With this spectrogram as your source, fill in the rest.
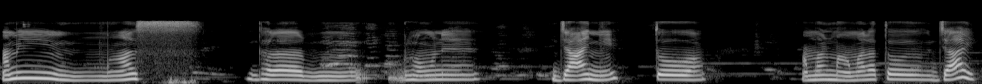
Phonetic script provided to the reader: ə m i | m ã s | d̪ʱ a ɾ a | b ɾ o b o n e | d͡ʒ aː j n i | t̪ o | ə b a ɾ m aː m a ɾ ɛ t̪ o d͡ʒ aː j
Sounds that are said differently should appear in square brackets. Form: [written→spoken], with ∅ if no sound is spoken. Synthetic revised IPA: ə m i | m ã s | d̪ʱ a ɾ a | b ɾ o [b→m] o n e | d͡ʒ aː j n i | t̪ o | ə [b→m] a ɾ m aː m a ɾ [ɛ→a] t̪ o d͡ʒ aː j

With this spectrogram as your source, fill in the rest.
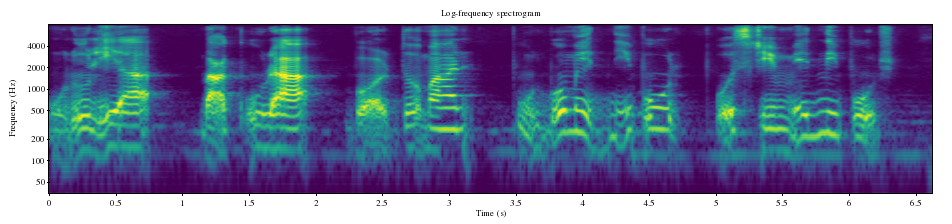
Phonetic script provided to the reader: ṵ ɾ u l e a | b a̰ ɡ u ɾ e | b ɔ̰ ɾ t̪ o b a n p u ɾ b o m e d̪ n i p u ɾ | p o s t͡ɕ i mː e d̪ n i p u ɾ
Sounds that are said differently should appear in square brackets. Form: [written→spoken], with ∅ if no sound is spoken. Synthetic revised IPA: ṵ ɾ u l [e→i] a | b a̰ [ɡ→k] u ɾ [e→a] | b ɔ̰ ɾ t̪ o [b→m] a n p u ɾ b o m e d̪ n i p u ɾ | p o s t͡ɕ i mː e d̪ n i p u ɾ

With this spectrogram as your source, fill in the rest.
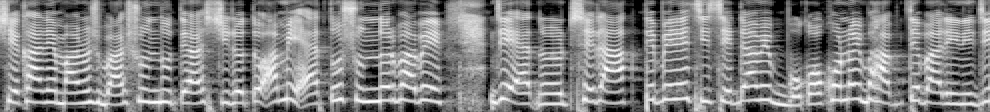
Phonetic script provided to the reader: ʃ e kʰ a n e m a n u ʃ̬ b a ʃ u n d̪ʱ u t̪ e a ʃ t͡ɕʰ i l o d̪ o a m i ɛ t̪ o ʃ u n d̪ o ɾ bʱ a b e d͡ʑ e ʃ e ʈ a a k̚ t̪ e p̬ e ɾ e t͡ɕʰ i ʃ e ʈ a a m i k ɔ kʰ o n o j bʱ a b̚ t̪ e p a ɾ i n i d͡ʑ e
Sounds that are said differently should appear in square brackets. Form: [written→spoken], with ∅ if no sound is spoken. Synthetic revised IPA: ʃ e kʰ a n e m a n u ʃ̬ b a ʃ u n d̪ʱ u t̪ e a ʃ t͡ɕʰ i l o [d̪→t̪] o a m i ɛ t̪ o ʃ u n d̪ o ɾ bʱ a b e d͡ʑ e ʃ e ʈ a a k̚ t̪ e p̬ e ɾ e t͡ɕʰ i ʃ e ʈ a a m i k ɔ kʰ o n o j bʱ a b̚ t̪ e p a ɾ i n i d͡ʑ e

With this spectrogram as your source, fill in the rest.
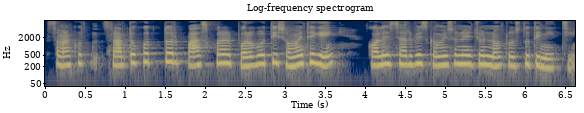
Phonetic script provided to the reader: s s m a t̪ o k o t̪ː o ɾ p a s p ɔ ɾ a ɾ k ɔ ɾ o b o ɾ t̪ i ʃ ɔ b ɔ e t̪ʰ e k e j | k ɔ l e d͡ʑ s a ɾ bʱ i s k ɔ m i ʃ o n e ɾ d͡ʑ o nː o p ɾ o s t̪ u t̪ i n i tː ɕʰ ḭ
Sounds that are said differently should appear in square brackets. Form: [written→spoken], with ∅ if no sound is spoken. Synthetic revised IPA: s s [m→n] a t̪ o k o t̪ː o ɾ p a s [p→k] ɔ ɾ a ɾ [k→p] ɔ ɾ o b o ɾ t̪ i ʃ ɔ [b→m] ɔ e t̪ʰ e k e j | k ɔ l e d͡ʑ s a ɾ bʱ i s k ɔ m i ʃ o n e ɾ d͡ʑ o nː o p ɾ o s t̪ u t̪ i n i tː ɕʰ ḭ

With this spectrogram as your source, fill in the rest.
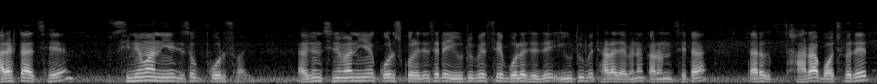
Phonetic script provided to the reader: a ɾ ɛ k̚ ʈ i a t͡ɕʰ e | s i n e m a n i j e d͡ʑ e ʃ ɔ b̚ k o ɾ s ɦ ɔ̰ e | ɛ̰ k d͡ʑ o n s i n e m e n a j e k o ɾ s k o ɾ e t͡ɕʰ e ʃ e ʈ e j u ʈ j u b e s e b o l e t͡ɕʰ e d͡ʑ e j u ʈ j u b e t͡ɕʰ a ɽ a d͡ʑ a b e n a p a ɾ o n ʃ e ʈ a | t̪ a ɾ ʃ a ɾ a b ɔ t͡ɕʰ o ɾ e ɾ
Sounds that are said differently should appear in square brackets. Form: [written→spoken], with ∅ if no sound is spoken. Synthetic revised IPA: a ɾ ɛ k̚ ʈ [i→a] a t͡ɕʰ e | s i n e m a n i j e d͡ʑ e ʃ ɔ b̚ k o ɾ s ɦ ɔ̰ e | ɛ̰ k d͡ʑ o n s i n e m [e→a] n [a→i] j e k o ɾ s k o ɾ e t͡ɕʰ e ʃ e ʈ [e→a] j u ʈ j u b e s e b o l e t͡ɕʰ e d͡ʑ e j u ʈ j u b e t͡ɕʰ a ɽ a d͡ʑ a b e n a [p→k] a ɾ o n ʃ e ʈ a | t̪ a ɾ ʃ a ɾ a b ɔ t͡ɕʰ o ɾ e ɾ

